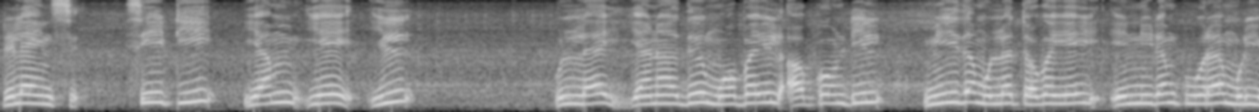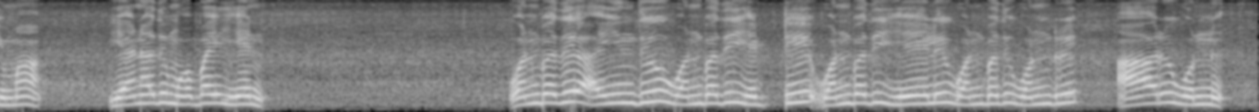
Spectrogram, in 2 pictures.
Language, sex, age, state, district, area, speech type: Tamil, female, 30-45, Tamil Nadu, Vellore, urban, read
